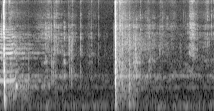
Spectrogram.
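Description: Cardboard carton being cut open with a box cutter: two sharp snaps about a second apart.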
